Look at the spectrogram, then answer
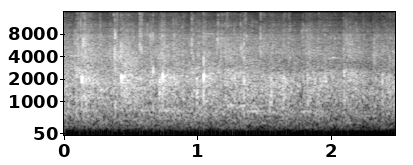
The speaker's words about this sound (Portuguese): então uma salva de palmas. Parabéns, Olha só.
